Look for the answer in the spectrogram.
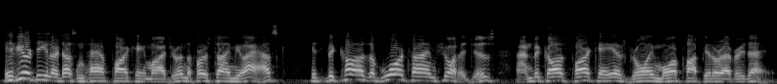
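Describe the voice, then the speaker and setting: A man's voice: on the high side, lively intonation, fairly quick, hardly any pauses, no echo. A man with an American accent reading a scripted 1940s radio advertisement as the announcer. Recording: muffled old 1940s radio broadcast.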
